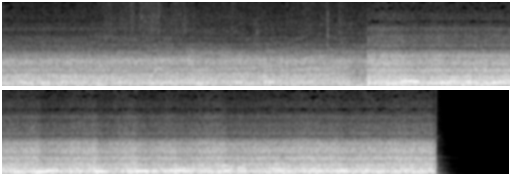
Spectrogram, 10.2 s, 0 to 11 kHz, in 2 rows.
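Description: Static and noise from the Seacom 40B 160-metre AM transceiver's speaker as it listens on 1.8 MHz. It gets a little louder about four seconds in and cuts off suddenly near the end.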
